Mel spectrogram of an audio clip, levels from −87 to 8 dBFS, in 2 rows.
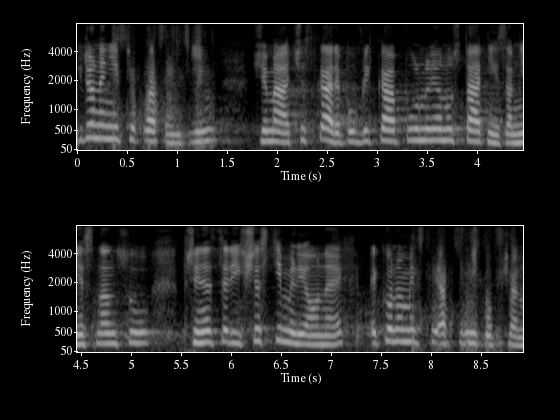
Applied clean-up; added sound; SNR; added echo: neural separator model SepFormer DNS4.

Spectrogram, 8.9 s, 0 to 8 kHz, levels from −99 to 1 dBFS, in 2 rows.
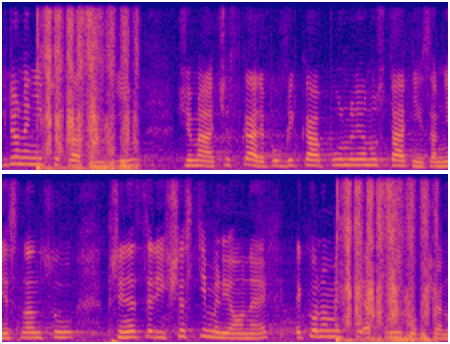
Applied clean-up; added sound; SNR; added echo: none; Writing; -4 dB; none.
